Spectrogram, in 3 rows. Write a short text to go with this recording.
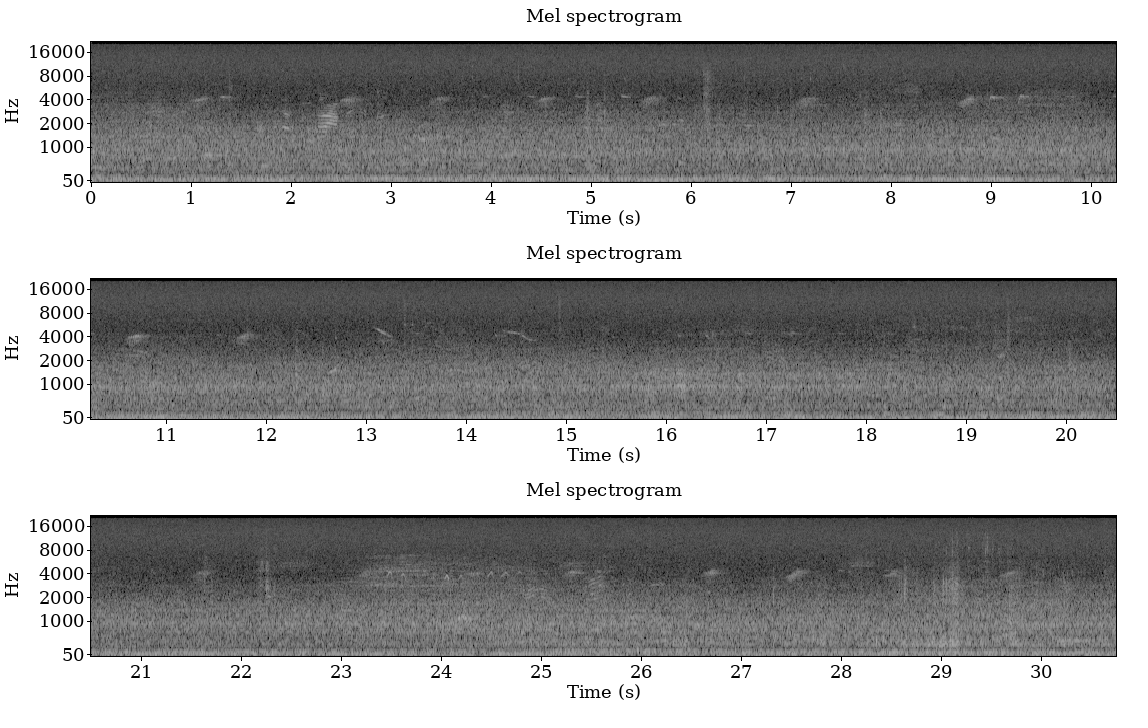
first sunny, spring day. ambience around the apartment buildings. kids playing, small planes flying by, increased bird activity. a construction site emerged close to the housing estate. new buildings are being build. you can her the excavators and big trucks working. (roland r-07)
